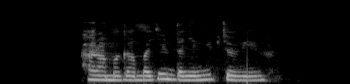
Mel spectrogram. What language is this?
Kinyarwanda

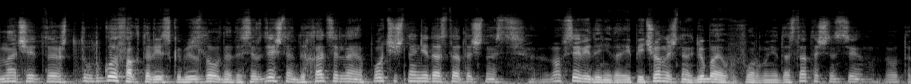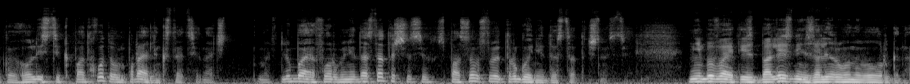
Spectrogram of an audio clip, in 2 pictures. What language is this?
Russian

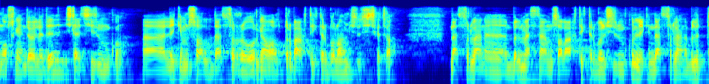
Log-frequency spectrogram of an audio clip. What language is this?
Turkish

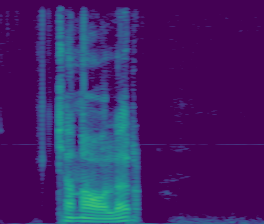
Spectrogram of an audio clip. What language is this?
Swedish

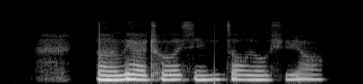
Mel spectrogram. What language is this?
Chinese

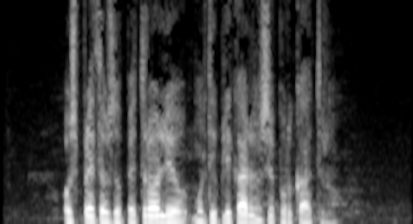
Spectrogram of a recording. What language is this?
Galician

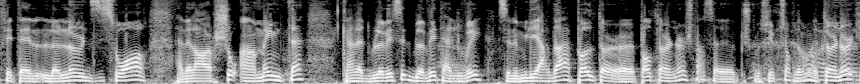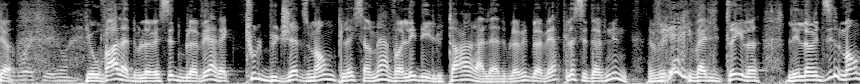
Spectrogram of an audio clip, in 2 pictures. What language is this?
French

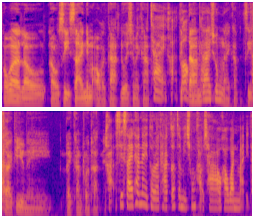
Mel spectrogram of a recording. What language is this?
Thai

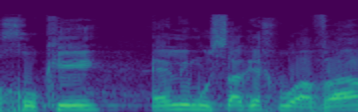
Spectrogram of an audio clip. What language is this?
Hebrew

